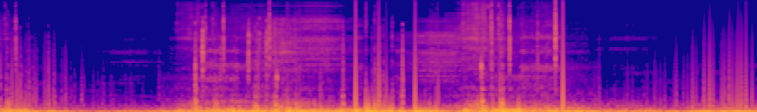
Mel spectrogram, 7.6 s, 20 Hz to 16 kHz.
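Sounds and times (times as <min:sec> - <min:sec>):
noise loop: 0:00.0 - 0:07.5.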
